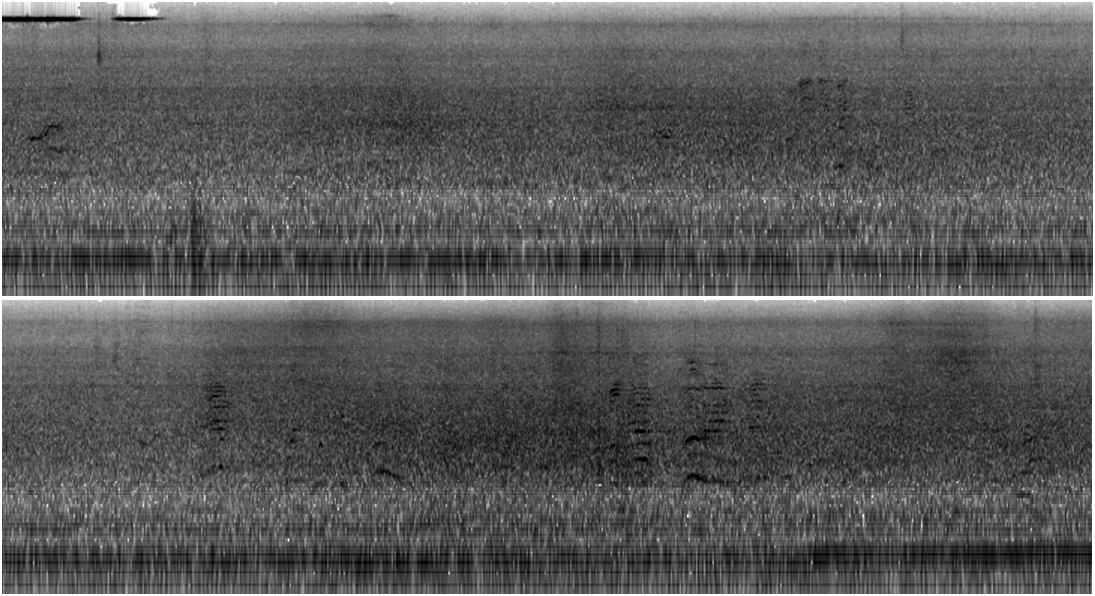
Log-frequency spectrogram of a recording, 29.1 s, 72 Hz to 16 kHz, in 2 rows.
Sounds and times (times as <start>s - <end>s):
Speech: 10.5s - 12.3s, 17.2s - 20.0s, 22.6s - 24.8s.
